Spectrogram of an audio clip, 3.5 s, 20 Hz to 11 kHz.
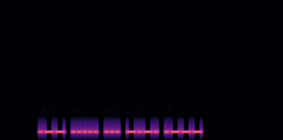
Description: Morse code, heard as a keyed tone, about 34 wpm, 700 Hz. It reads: W5SCJ
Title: USA Call Signs Repeated 2x 35wpm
